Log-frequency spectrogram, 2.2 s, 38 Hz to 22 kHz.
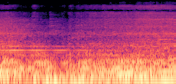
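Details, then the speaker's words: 2012 BMW 3 Series with Valvetronic, first start after valve cover replacement and a no-start repair: engine catches and runs lumpy and uneven for a few seconds from air in the fuel lines after the fuel was disconnected; timing seems on. "All right, there's some air in the lines with the fuel being disconnected."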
